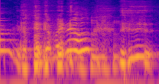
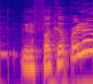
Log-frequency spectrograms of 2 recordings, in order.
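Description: First: High laughing taunt, louder; mock taunt breaking into a laugh; mocking inner voice, laughing. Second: Mild mock taunt; a sly taunt to yourself; teasing inner voice, first take. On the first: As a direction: crack up while taunting yourself. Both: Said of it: "a little, like".

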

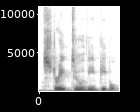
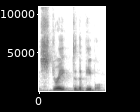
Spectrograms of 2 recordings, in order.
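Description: First: "straight to the people", slow and spaced out; emphatic repeat. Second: Said in the usual way. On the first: Shown as a demonstration. Host repeats it to prompt his co-host, "straight to the people" slowly stressed. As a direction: spell out "straight to the people" word by word.

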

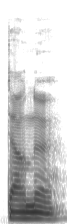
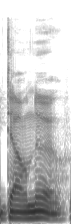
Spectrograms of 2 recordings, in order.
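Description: First: Darneux with a French eu ending; mock French. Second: Darneux with a nasal French eu vowel; mock French. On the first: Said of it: "sounds more like an E". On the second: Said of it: "darn it is a French word". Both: Shown as a demonstration.

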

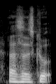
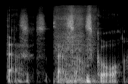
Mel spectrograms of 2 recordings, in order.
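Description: First: Said in the usual way. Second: Soft breathy whisper, slowly. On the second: Pretend. Repeats line whispered, then plain.

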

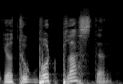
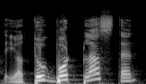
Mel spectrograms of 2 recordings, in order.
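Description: First: Said in the usual way. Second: Higher, louder and slow, drawn out; mock pleading. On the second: Pleading with the dealer, slow and loud. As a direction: stretch it out like a desperate excuse. Insisting to the dealer about plastic.

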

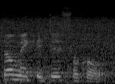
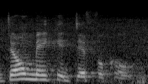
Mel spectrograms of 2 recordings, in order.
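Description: First: Softer repeat to herself; quiet echo. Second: Firm, with weight on Don't; emphatic. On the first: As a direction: say it again, dropped right down and much softer. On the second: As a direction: lean into the word Don't, said clearly and fully. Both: Shown as a demonstration.

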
